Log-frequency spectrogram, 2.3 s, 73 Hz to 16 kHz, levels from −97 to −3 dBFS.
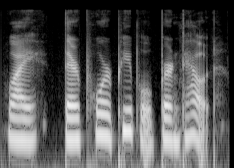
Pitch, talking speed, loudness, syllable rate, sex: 190 Hz, 155 wpm, -18 LUFS, 4.3 syllables/s, female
